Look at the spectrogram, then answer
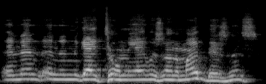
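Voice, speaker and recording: Older male host, 60s, husky and slightly high voice, rambling halting storyteller. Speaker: show host. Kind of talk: casual chat.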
